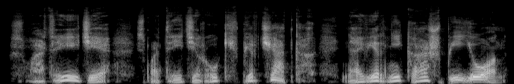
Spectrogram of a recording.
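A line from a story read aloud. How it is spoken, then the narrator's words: Boy whispering. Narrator (Russian): прошептал крепкий мальчишка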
